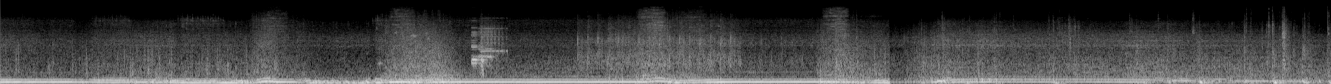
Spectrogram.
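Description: A vehicle engine rumbles steadily and revs as it drives on a rough track.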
